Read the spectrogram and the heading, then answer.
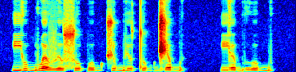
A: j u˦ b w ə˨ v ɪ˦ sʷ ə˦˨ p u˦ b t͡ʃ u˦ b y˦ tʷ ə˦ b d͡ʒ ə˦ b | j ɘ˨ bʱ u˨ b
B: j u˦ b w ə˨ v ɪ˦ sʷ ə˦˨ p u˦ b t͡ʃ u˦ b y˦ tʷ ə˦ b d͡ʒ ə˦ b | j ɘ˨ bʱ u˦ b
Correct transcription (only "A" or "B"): B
